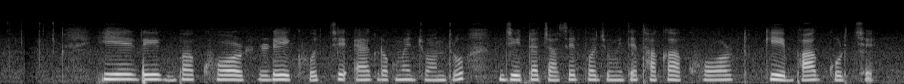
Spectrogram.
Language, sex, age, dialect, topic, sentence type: Bengali, female, 18-24, Western, agriculture, statement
